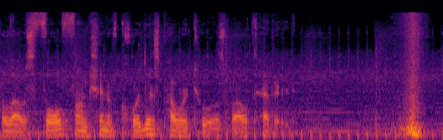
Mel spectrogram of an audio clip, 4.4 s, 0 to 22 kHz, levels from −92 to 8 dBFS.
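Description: At 1.51 to 1.56 s there is a short concealed packet loss. About 20 ms of audio missed the decoder's deadline, and the receiver bridged it with 27 ms of sound extrapolated from what came before, then crossfaded back, leaving a brief smeared wobble.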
